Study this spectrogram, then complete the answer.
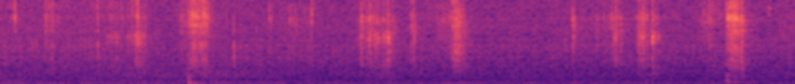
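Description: Scissors snip through stacked paper circles for a rosette flower, several quiet separate cuts spaced irregularly, close up with no talking.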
